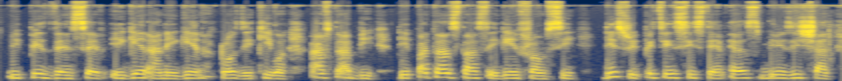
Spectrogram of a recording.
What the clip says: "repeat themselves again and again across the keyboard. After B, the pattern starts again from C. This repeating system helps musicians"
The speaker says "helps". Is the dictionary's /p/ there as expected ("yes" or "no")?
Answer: no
